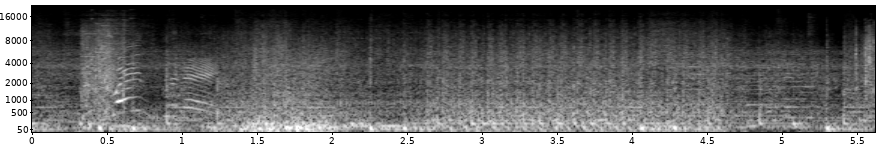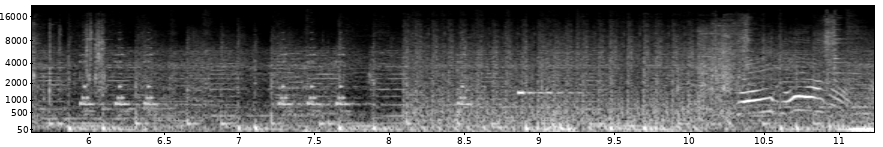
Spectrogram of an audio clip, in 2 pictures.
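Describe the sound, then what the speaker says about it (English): A Flame Grenade attack in Xenoblade Chronicles X Definitive Edition bursts amid dense combat noise, with crackling blasts, whooshes and rapid impact hits layered over game music while a voice calls out. "Flame grenade!"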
